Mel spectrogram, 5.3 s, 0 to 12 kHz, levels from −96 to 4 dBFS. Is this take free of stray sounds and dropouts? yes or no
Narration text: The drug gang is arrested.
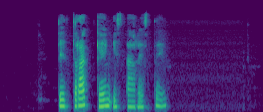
yes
